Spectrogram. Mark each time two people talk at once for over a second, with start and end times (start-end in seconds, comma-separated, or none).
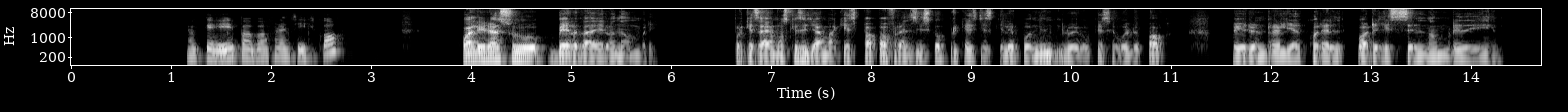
none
